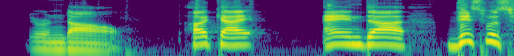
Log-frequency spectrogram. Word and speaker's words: Durandal: Durandal.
